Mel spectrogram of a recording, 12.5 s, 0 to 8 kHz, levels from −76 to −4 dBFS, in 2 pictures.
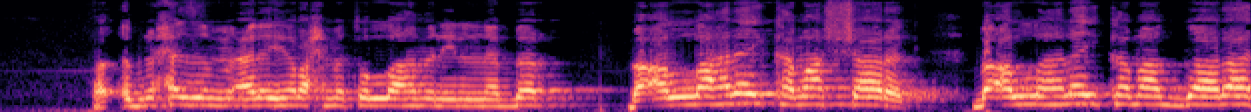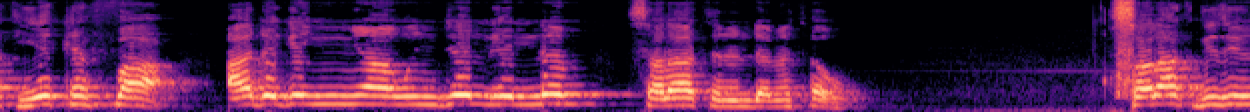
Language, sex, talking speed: Amharic, male, 115 wpm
